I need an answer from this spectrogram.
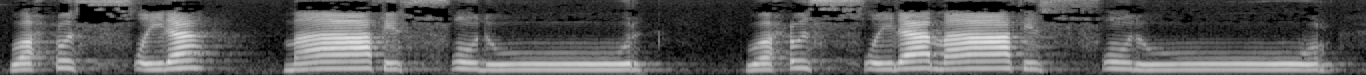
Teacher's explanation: صوت کے اوپر تشدید ہے، یہاں پہ پہلے ہم رکیں گے، سختی کے ساتھ صوت کو ادا کرنا ہے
